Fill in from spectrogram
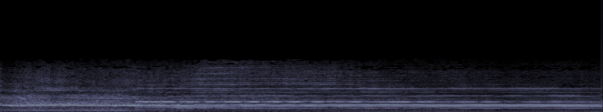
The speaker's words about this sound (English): Mildred, look out! The truck! Look out for the truck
